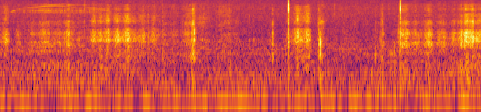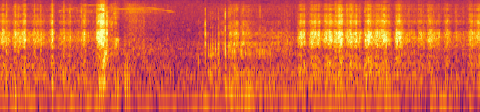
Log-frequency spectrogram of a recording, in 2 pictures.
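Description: An orange ballpoint pen writes on a lined notebook page, the same page throughout. Its tip scratches the paper in quick strokes, producing a soft, bright scratching patter with brief sharp ticks and longer hissing strokes.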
